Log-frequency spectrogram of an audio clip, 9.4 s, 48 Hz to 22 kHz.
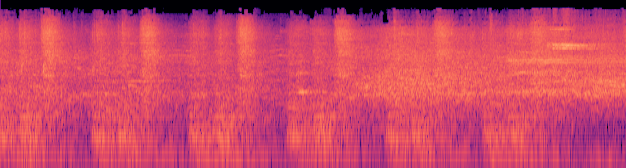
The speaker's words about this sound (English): They're the final grim moments of last night's game at the American Airlines Arena. You can hear the audio groans, the audible groans, as the buzzer sounded. The home team lost Game 1 last night in Miami to the San Antonio Spurs, 92-88.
